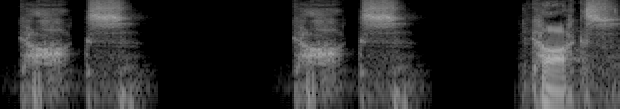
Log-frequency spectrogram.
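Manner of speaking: ASMR-style delivery. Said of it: "it's almost A S M R".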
